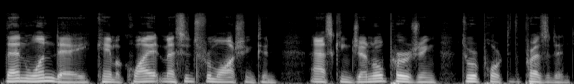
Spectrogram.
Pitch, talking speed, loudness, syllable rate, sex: 115 Hz, 180 wpm, -19 LUFS, 5.7 syllables/s, male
